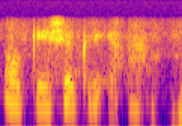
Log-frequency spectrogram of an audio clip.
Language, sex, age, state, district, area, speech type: Urdu, female, 30-45, Uttar Pradesh, Aligarh, urban, conversation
